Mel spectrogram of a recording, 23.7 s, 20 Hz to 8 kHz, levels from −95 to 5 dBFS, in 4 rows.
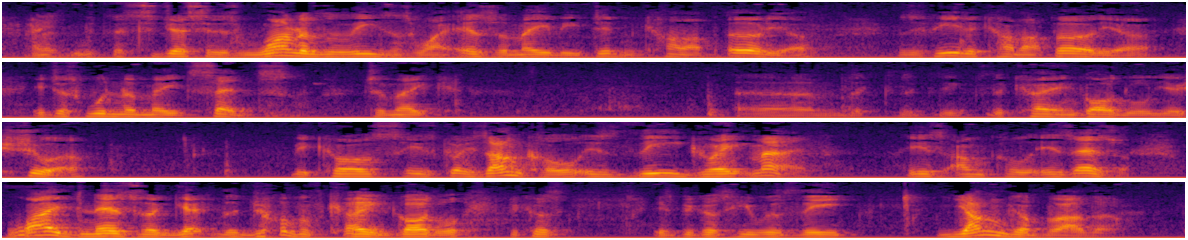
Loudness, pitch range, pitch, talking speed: -23 LUFS, 105-130 Hz, 115 Hz, 165 wpm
